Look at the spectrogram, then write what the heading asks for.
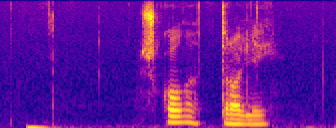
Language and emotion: Russian, neutral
